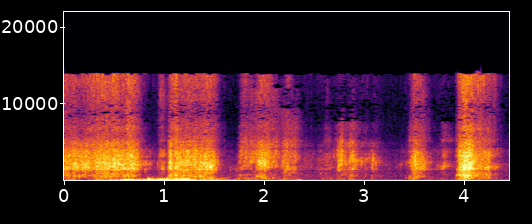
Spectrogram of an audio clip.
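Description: Rustling and handling noise as clothing is picked up and moved about, with a low bump about a second in.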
